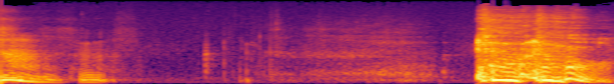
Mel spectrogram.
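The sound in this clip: Two short, throaty coughs from a tickle in the throat come in quick succession, then a pause, and a voice begins speaking.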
